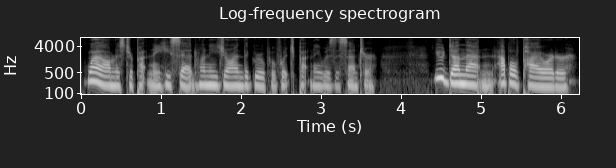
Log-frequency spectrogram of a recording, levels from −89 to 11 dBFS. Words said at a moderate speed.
No: fast, 220 wpm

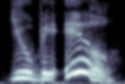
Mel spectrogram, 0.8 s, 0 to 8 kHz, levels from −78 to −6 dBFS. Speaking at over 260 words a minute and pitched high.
No: fast, 215 wpm; high, 240 Hz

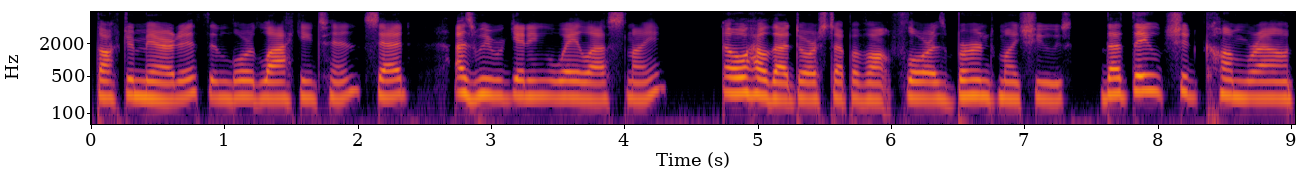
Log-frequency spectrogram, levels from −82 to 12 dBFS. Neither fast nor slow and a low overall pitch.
No: average, 175 wpm; high, 205 Hz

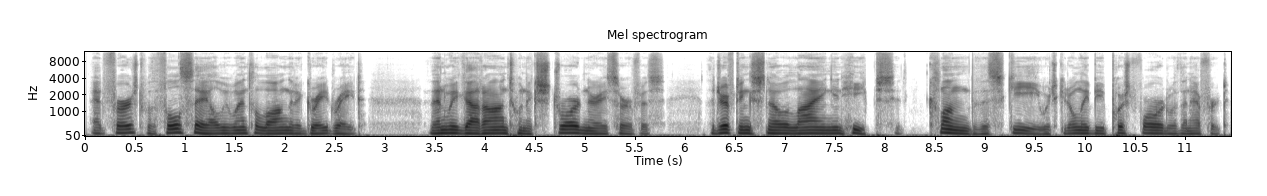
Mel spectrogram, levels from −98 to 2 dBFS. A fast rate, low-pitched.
Yes: fast, 210 wpm; low, 115 Hz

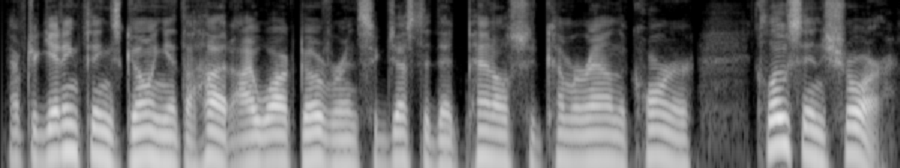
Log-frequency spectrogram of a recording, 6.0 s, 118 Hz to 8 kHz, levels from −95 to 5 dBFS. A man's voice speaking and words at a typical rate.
No: male; fast, 220 wpm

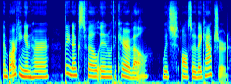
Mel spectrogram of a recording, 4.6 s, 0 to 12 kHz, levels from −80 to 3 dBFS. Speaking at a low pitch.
No: high, 215 Hz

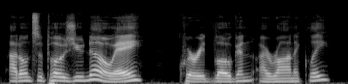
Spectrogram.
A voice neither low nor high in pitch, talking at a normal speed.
Yes: medium, 160 Hz; average, 155 wpm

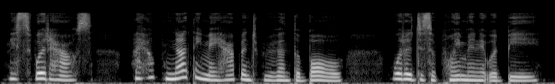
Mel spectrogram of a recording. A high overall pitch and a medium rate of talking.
Yes: high, 215 Hz; average, 185 wpm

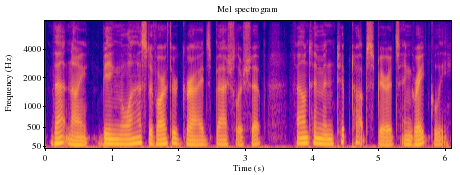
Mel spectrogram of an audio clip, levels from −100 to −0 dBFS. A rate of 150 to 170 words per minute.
Yes: average, 165 wpm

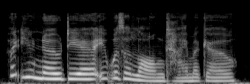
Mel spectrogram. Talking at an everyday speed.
No: fast, 240 wpm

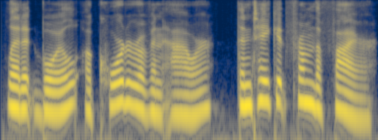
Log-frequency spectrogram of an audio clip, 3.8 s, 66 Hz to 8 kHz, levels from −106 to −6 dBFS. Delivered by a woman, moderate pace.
No: female; fast, 220 wpm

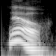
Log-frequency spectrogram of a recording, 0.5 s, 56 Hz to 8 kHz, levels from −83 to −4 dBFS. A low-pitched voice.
No: medium, 145 Hz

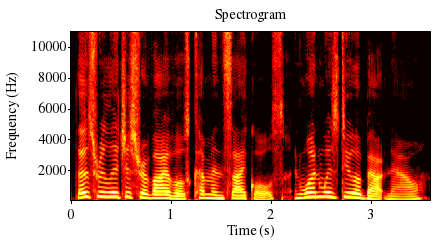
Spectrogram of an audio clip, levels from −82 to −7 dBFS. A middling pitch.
No: high, 225 Hz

